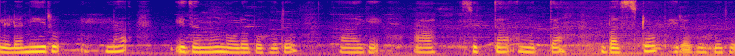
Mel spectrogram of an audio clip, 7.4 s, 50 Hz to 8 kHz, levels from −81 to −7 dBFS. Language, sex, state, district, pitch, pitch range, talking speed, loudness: Kannada, female, Karnataka, Dharwad, 195 Hz, 185-210 Hz, 90 wpm, -19 LUFS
